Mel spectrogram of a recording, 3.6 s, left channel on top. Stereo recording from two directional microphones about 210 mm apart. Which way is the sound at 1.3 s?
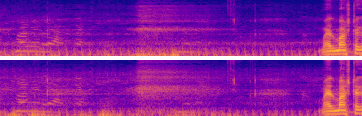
5° left (ahead or behind).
